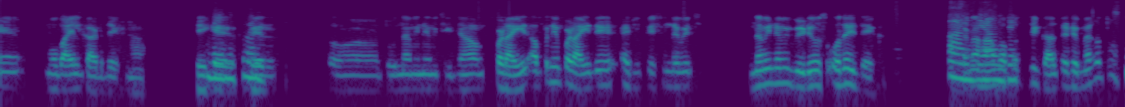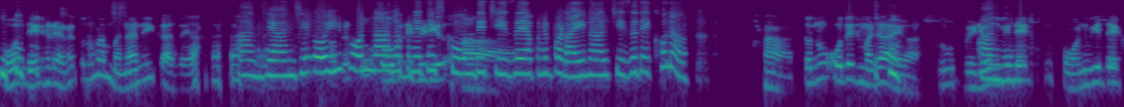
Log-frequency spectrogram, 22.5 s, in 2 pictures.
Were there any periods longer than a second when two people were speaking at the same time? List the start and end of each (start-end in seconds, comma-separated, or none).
14.6-16.4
